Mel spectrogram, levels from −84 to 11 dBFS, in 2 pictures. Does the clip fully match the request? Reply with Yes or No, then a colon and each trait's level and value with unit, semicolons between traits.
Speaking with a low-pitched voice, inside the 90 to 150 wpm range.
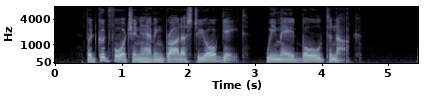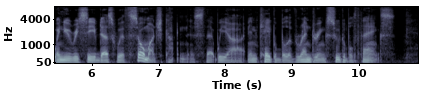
No: very low, 95 Hz; average, 165 wpm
